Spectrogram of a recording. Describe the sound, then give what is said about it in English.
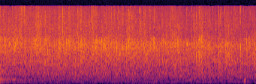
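Steady applause from an audience, a dense, even wash of many hands clapping at a constant moderate level for a few seconds, with no voices standing out. “Come on, go ahead and clap.”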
